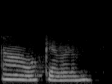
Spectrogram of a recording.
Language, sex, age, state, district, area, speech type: Kannada, female, 18-30, Karnataka, Hassan, rural, conversation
